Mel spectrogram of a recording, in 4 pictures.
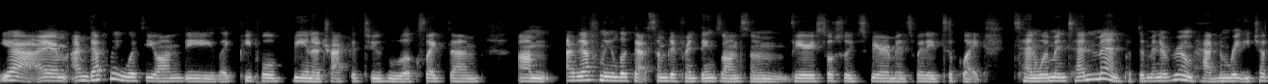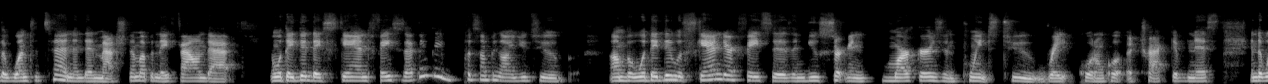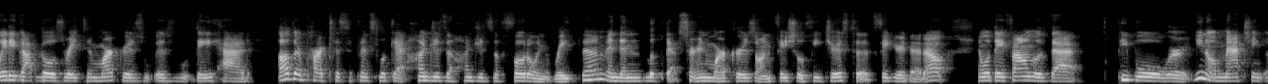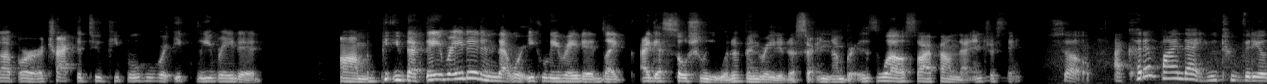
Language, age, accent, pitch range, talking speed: English, 20-39, American, 150-185 Hz, 220 wpm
